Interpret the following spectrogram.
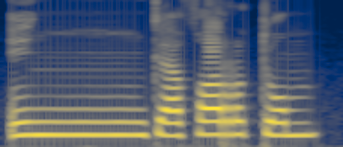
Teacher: آخری میں یہاں میم ساکن ہے، میم کا حکم ہے اظہار شفوی، لہذا ہم حرف المیم کو ظاہر کرتے ہوئے اور بغیر غنہ سے یہ حکم کو ادا کریں گے · کلمت کفرتم کاف حروف الاخفاء میں سے ہے اور اخفاء کا معنی ہے چھپا دینا، لہذا ہم نون کو چھپاتے ہوئے اور غنہ کے ساتھ یہ حکم کو ادا کریں گے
